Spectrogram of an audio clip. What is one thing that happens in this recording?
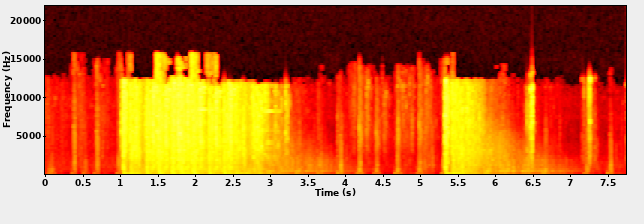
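Loud blasts boom and slowly rumble away.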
